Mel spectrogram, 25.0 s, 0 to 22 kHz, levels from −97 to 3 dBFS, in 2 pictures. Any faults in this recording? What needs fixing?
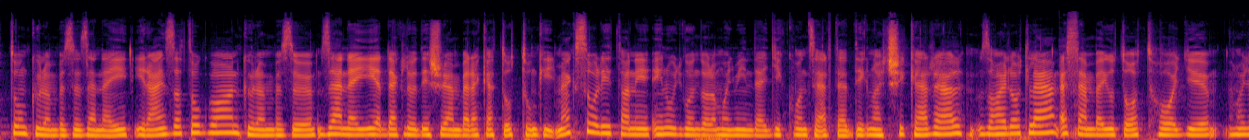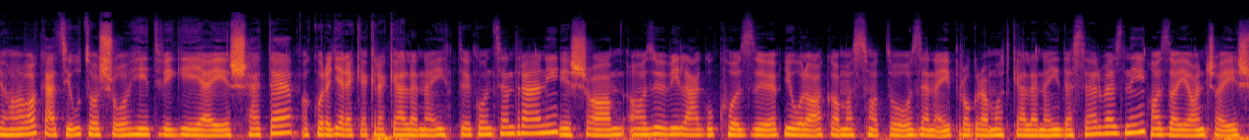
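From 16.53 s to the end, de-emphasis applied wrongly dulls the sound. A treble cut slopes down to about 10 dB lower at 10 kHz. Apply de-emphasis only once, and only to audio that was pre-emphasised.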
